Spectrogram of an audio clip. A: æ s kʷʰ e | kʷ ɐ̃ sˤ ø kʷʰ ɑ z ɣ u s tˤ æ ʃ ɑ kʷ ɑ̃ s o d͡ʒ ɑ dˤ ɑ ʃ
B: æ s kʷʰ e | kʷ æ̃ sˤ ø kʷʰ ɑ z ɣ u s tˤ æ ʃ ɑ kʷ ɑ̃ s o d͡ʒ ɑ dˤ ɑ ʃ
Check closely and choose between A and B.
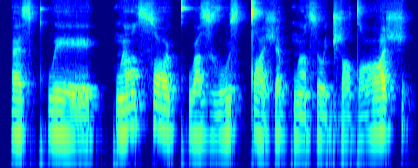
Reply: B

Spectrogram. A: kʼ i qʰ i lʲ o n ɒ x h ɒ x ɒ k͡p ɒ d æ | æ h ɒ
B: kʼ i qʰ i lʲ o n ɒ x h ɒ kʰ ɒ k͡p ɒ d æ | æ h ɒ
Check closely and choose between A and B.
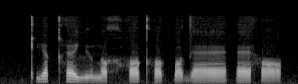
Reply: B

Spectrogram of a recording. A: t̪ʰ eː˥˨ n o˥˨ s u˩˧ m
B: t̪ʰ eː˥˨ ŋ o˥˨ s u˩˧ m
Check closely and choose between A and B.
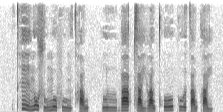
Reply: A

